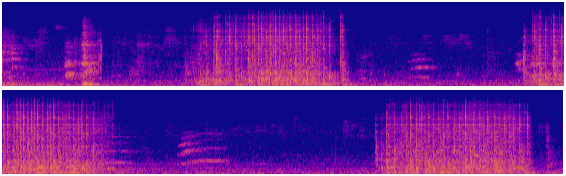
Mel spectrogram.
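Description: A sewing machine stitches along a folded side of fabric in three loud bursts of rapid whirring, separated by quieter pauses with faint voices and small background sounds.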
